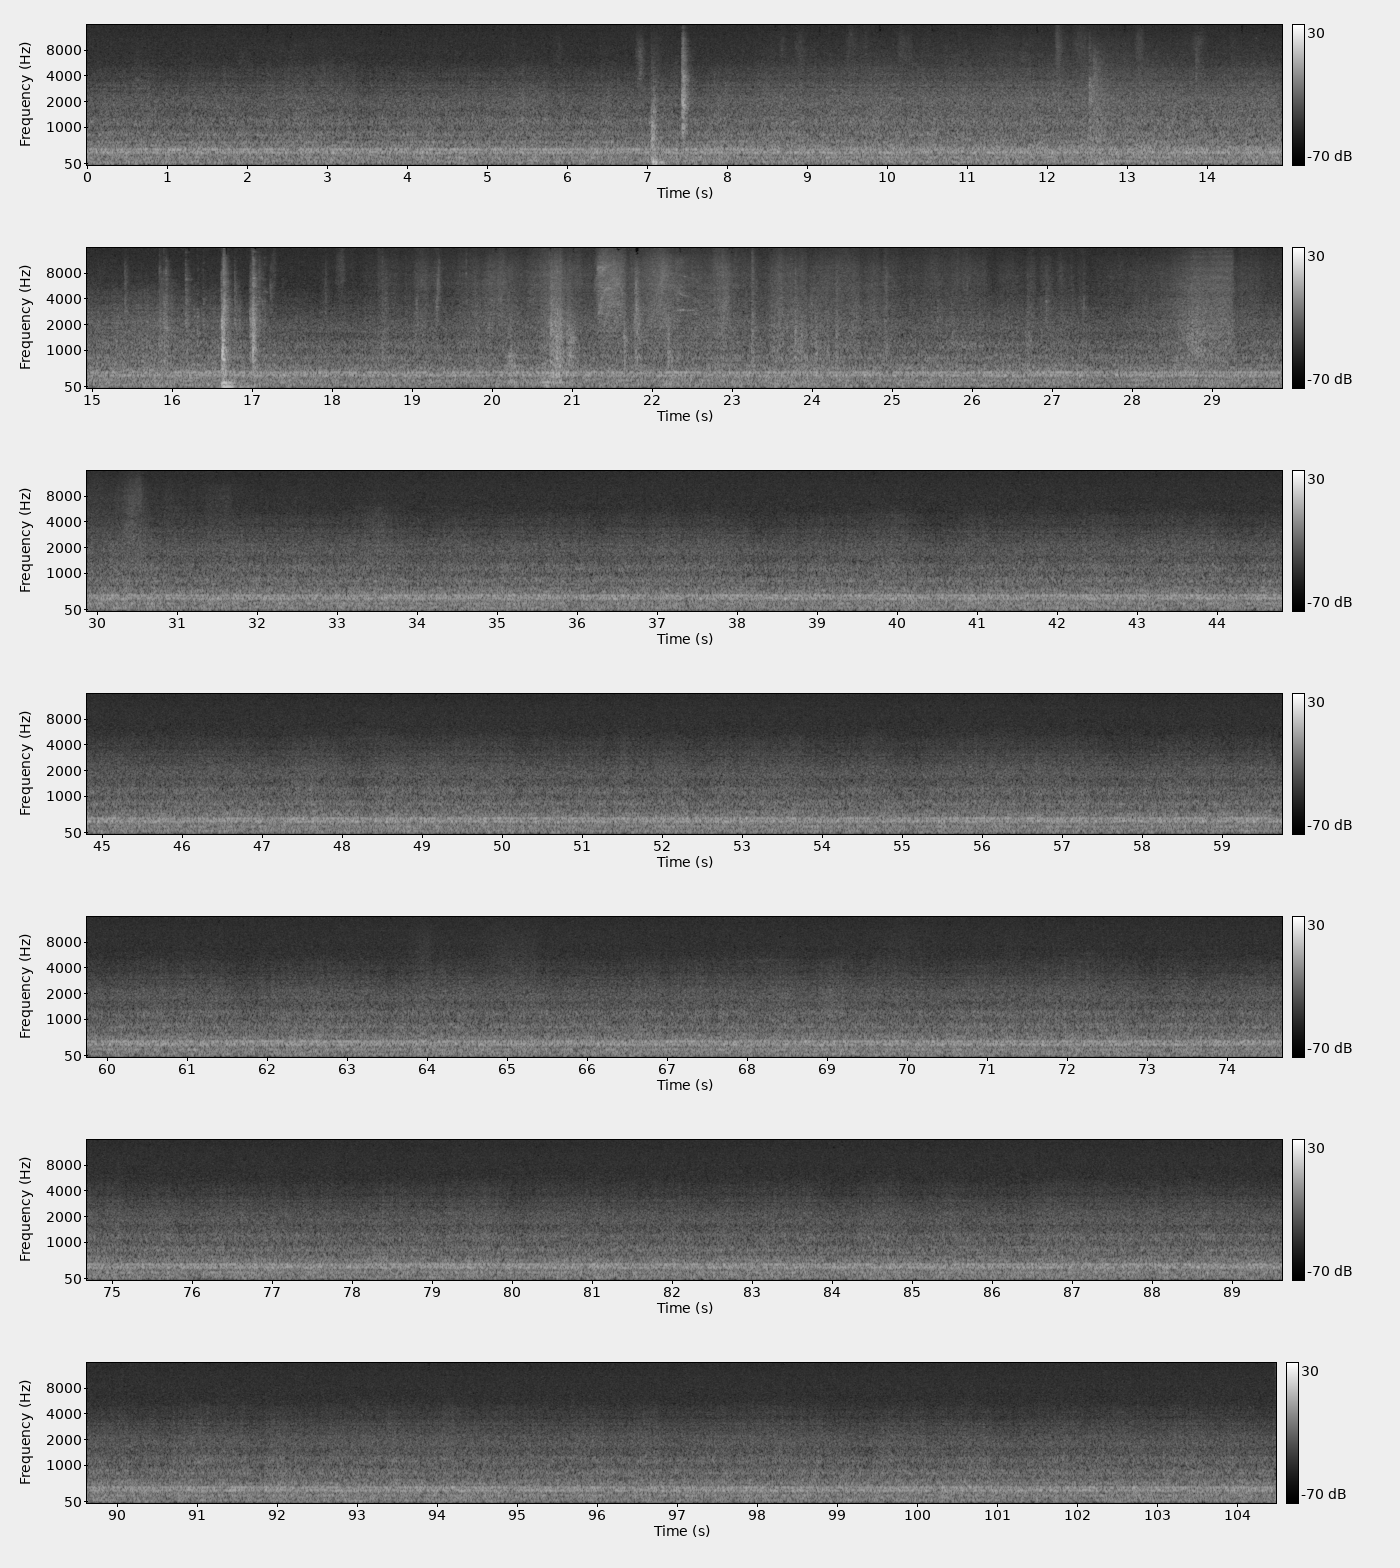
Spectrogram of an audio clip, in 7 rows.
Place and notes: {"title": "West End, Halifax, NS, Canada - Bedroom heating vent 6.15am", "date": "2015-10-21 06:15:00", "description": "The central heating in Nova Scotian houses is not by radiators but by warm air blown through vents in each room. It's a completely different sounding system to get used to late at night and in the early morning. The contrast between 'on' and 'off' is the contrast between awake and sleep.", "latitude": "44.64", "longitude": "-63.60", "altitude": "56", "timezone": "America/Halifax"}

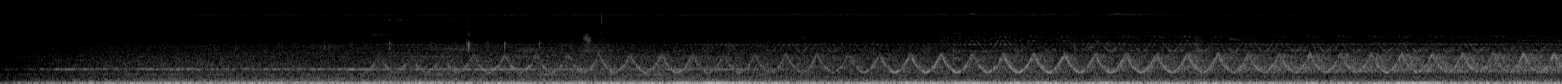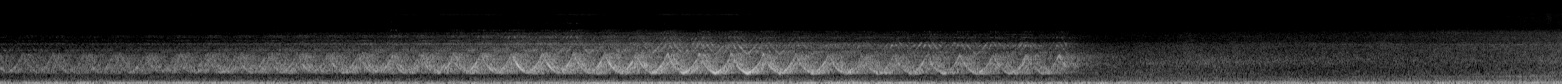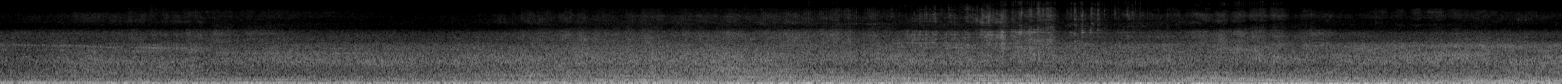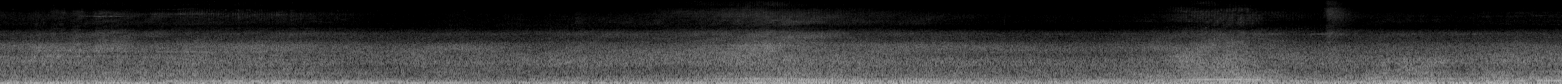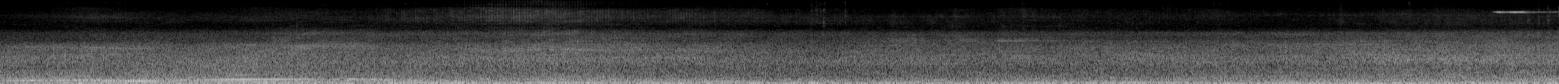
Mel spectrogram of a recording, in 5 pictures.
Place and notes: {"title": "Sanduo 1st Rd., Lingya Dist. - At the intersection", "date": "2014-05-15 16:50:00", "description": "At the intersection, Traffic Sound", "latitude": "22.62", "longitude": "120.34", "altitude": "15", "timezone": "Asia/Taipei"}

